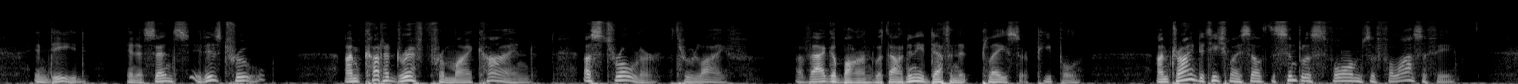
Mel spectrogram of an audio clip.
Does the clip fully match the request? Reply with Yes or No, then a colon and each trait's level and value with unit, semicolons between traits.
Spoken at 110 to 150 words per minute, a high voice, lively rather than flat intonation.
No: average, 145 wpm; low, 120 Hz; wide, 7.4 semitones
